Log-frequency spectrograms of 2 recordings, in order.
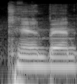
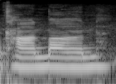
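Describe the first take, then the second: First: Kanban said slowly as KAN-ban, with a as in cat; Kanban, both vowels as in can; Kanban with a flat a. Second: Kanban said as KAHN-bahn, with a broad ah; Kanban, both vowels as in father; Kanban with an ah sound. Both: Shown as a demonstration. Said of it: "as soon as you define it".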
